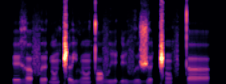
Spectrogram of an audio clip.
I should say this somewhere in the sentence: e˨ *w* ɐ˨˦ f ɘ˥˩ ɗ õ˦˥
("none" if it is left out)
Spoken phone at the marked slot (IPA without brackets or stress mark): ɣ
